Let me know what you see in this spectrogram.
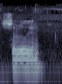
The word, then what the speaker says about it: Cerulean: Celadon City, Suri- Cerulean City, Cerulean.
